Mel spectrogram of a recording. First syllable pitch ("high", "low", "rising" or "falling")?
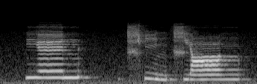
high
